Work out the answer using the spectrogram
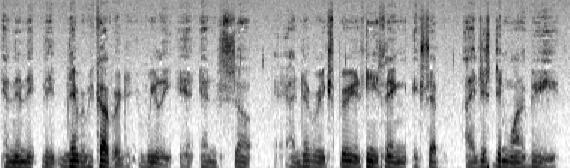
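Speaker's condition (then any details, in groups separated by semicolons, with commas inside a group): Acquired stutter after war injury; acquired after Iwo Jima war wounds, back and eye injuries, four back operations, hip replacement; long after injury, speech improved from earlier near-total stutter but still not very good; still not talking very well, earlier stuttered almost constantly and was hard to understand; repeated sounds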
